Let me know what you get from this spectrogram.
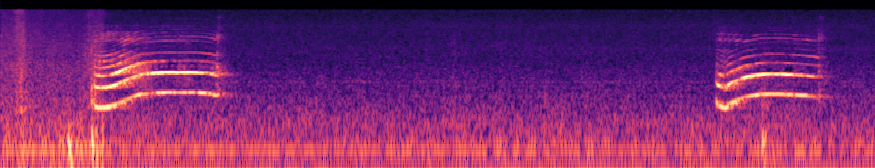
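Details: Domestic cat meowing indoors: two drawn-out, slightly arching meows about four seconds apart, each near a second long with rich harmonics, over a faint low hum.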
